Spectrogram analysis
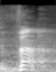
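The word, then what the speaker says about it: vingt: the last ones so 20 is vom easy to remember that's the same word as wine in French if you're learning French you know how to pronounce wine I mean come on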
